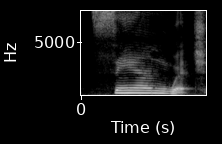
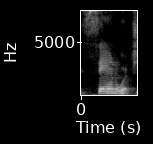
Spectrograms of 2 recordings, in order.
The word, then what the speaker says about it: sandwich: we say handsome handsome sandwich same story sandwich no one says sandwich okay sandwich up here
